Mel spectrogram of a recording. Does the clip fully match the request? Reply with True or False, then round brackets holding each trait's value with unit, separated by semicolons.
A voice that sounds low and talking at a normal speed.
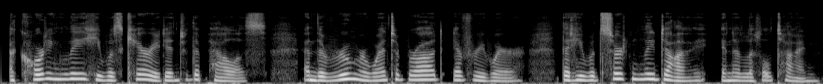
False (195 Hz; 170 wpm)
